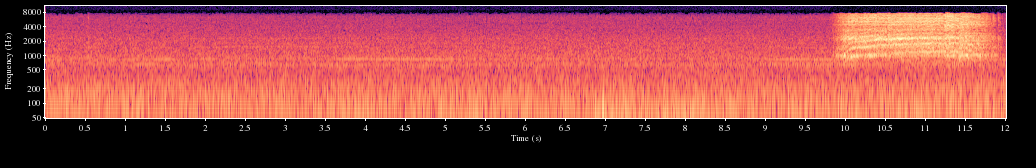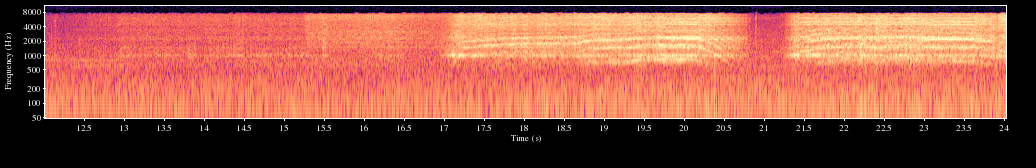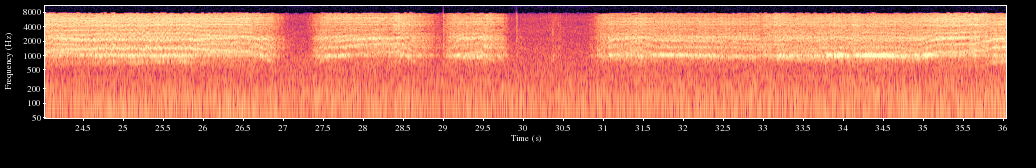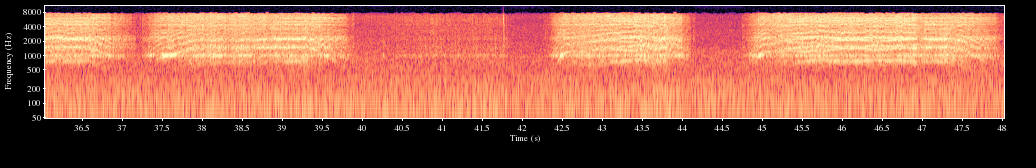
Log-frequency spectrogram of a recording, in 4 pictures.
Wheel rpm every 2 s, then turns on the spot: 0, 0, 0, 0, 0, 110, 10, 20, 50, 180, 80, 190, 160, 100, 70, 60, 120, 130, 100, 140, 10, 110, 100, 150.
12-16 28-30 40-42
